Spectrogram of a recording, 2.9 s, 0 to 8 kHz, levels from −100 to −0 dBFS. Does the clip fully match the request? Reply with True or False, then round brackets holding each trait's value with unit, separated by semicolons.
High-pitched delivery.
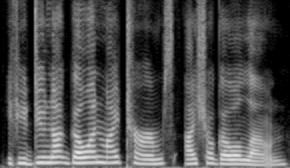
True (230 Hz)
